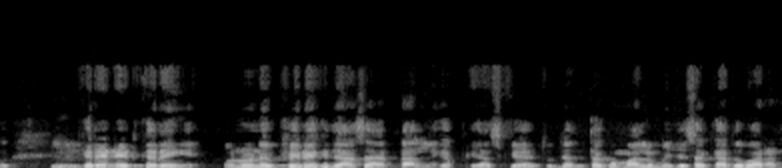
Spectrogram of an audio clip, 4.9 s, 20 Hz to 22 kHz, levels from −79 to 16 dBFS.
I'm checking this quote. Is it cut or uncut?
cut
